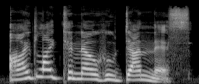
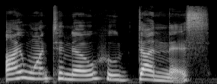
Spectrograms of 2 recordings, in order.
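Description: First: Stern. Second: High, wavering demand; quavering. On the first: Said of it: "looking sternly". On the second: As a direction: let the voice quaver. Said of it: "she quavered". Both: A narrator's reading.

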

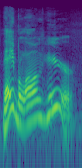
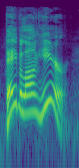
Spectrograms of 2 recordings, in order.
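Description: First: Put-on old pig grandfather; slurred elderly character voice; Grandpa Squealer. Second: Lifted, clear rabbit uncle voice; lightly voiced visitor, higher pitched; Uncle Wiggily. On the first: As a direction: say it as the oldest pig of all. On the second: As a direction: say it high and plainly as the rabbit. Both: A narrator's reading. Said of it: "he said".

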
